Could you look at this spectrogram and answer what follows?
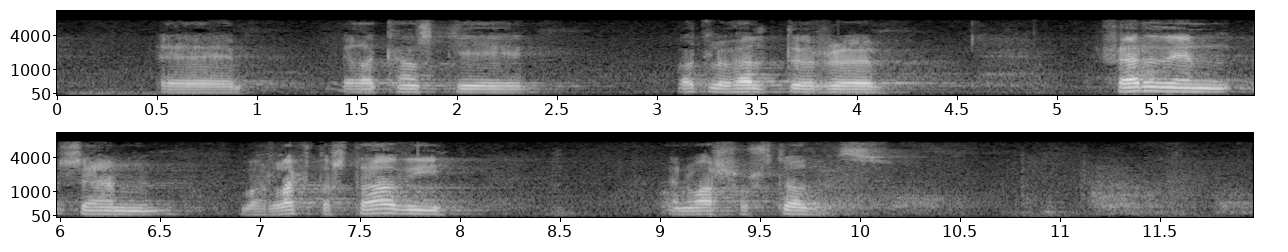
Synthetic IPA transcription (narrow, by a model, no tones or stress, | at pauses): ɛðakʰanscɪ | œt̪lʏhɛlt̪ʏɾ | fɛɾðɪnsɛm | vaɾlajhxt̪avst̪aːði | ɛnvaɾ̥svɔst̪œðvɪθ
